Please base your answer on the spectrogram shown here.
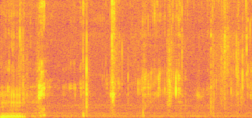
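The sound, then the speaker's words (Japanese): Quiet chewing of an onigiri rice ball, with soft crunchy bites and moist mouth sounds repeating irregularly throughout. “ひとまず食べさせていただきます。うん。久しぶりに食うおにぎりもいいですね”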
